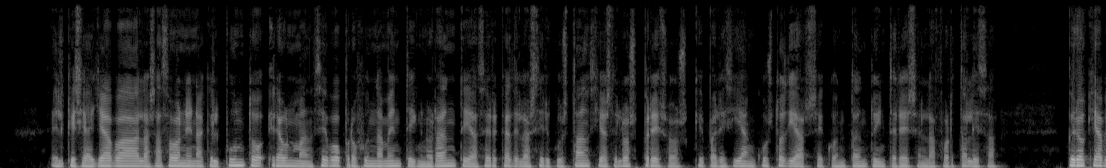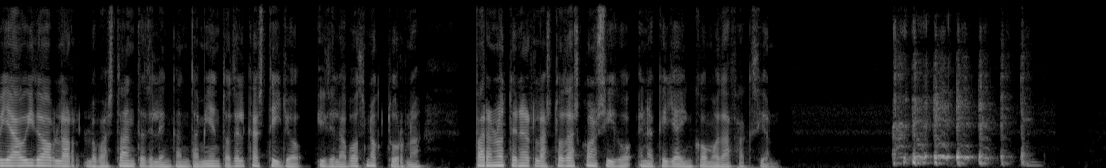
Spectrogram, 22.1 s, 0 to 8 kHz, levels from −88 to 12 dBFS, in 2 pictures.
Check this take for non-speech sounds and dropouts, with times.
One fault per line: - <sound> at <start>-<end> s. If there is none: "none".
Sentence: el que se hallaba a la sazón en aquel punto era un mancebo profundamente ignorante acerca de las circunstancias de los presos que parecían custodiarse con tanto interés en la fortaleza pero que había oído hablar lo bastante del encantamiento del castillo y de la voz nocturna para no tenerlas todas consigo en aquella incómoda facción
- cough at 20.0-21.5 s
